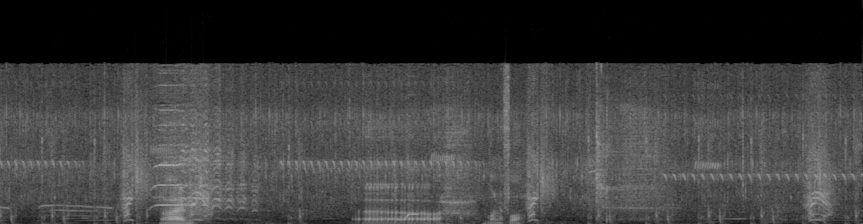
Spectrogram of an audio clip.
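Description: A horse in Zelda: Ocarina of Time whinnies loudly, with clip-clopping hooves and game sound effects, while someone talks over the game.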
